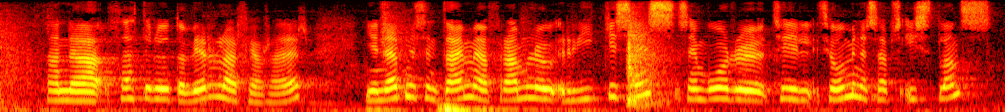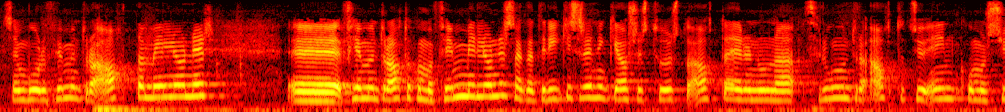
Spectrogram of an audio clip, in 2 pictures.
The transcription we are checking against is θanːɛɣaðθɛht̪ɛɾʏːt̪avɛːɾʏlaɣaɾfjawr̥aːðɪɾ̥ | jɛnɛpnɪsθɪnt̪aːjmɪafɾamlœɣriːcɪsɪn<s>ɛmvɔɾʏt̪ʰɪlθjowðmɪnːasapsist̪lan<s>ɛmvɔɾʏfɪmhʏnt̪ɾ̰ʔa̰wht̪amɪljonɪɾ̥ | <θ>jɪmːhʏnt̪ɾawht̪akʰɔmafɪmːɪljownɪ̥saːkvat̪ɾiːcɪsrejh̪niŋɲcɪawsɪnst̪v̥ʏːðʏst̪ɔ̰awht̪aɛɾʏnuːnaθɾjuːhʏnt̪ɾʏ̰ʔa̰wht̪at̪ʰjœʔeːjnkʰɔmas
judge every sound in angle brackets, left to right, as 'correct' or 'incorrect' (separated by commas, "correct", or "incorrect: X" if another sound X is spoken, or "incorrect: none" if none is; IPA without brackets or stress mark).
incorrect: sː, incorrect: sː, incorrect: f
